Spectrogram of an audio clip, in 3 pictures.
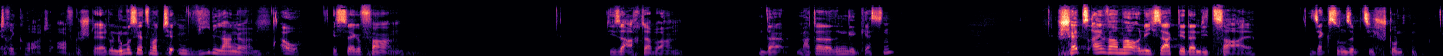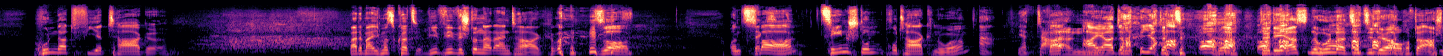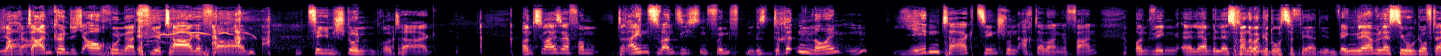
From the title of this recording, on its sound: LIVE in Berlin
